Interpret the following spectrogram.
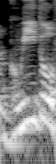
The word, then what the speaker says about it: Guido: whereby Guy Fawkes, or Guido Fawkes, as he went by, that was the Spanish pronunciation of his name that he would use, Guido Fawkes.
